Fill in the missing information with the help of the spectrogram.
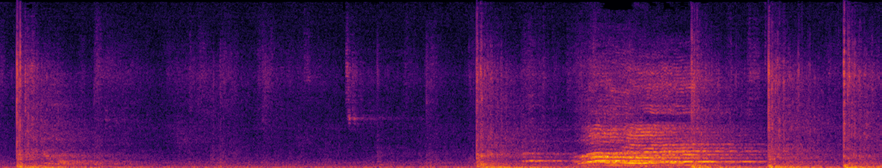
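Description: Basketball thudding on a hardwood gym floor, with sharp impacts near the start, about three seconds in and near the end, echoing in a large gym. About four seconds in, a voice gives a loud shout.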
